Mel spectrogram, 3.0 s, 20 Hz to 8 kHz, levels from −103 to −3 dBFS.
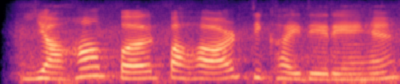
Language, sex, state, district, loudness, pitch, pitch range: Hindi, female, Punjab, Pathankot, -16 LUFS, 230 Hz, 215-260 Hz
